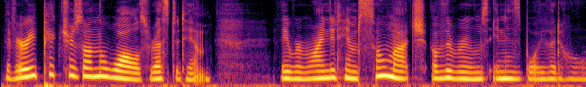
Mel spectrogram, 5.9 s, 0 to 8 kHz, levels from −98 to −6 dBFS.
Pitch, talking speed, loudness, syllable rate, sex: 205 Hz, 205 wpm, -16 LUFS, 5.3 syllables/s, female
